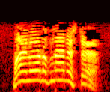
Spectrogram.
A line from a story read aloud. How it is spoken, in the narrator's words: called out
